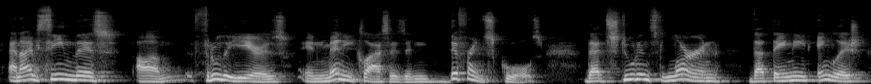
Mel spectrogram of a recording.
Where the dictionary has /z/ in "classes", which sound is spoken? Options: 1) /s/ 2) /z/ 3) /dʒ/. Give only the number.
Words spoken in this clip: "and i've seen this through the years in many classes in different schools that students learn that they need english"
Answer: 2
